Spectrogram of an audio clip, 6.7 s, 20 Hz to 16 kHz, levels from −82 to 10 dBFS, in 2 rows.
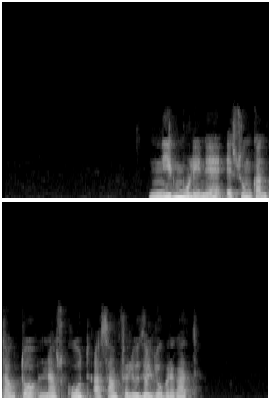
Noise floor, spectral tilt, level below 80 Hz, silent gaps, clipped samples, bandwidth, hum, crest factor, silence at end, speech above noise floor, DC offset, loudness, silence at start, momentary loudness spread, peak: -72 dBFS; -7.5 dB/octave; -60 dBFS; none; under 0.1%; 7 kHz; none; 16 dB; 0.95 s; 57 dB; under 0.1%; -17 LUFS; 1.85 s; 8 LU; -2 dBFS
